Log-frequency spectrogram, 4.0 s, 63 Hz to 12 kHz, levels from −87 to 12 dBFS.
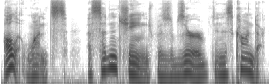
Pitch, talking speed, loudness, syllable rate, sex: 115 Hz, 165 wpm, -21 LUFS, 4.4 syllables/s, male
